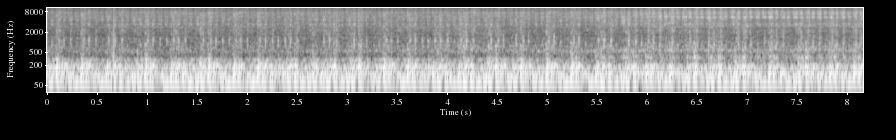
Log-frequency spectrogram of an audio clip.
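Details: V-twin motorcycle with SS540 cam and valve springs, idling about 10 minutes warming up at 40°F outside: even loping idle, steady low beat with intake hiss, no ticking; normal idle.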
